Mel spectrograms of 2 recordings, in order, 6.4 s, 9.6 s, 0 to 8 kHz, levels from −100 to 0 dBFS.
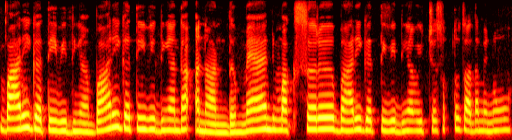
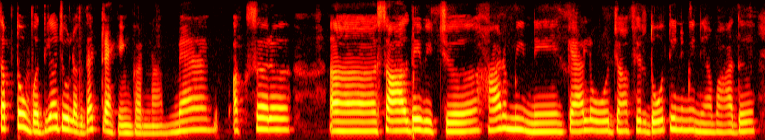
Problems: continuous background conversations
